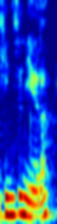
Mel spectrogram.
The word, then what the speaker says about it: quinceañera: It was my quinceañera. That's how you're supposed to pronounce it, actually.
